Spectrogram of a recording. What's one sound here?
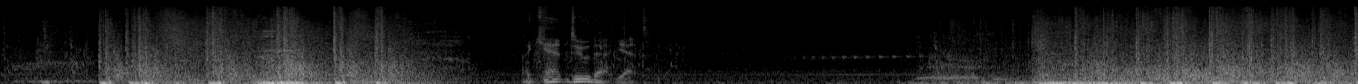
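Magic spells blast and crackle in rapid bursts during a fight.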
